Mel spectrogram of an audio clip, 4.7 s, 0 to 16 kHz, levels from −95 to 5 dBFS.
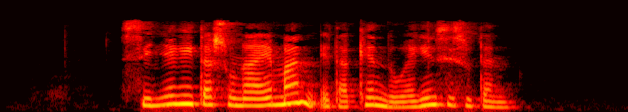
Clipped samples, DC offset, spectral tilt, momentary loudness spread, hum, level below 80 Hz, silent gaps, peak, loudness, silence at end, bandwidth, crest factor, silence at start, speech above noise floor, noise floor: under 0.1%; under 0.1%; -4.5 dB/octave; 12 LU; none; -76 dBFS; none; -18 dBFS; -32 LUFS; 0.9 s; 8.2 kHz; 16 dB; 0.95 s; 55 dB; -87 dBFS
